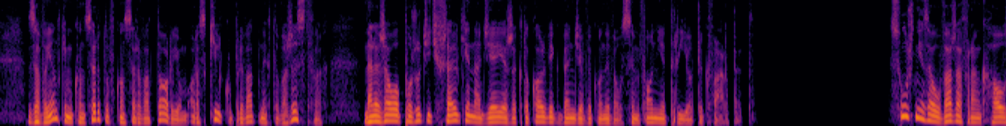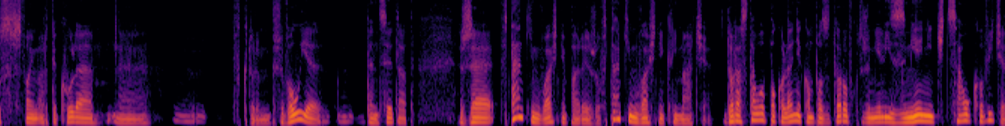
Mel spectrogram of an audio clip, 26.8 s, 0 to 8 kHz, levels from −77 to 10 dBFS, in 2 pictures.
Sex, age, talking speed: male, 40-59, 110 wpm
